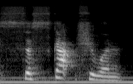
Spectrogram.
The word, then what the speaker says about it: Saskatchewan: Have I pronounced it Saskatchewan?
